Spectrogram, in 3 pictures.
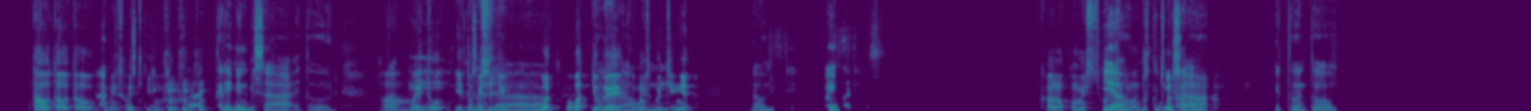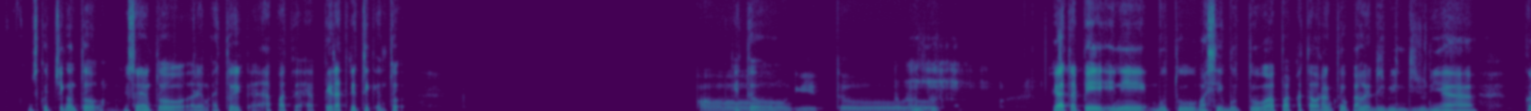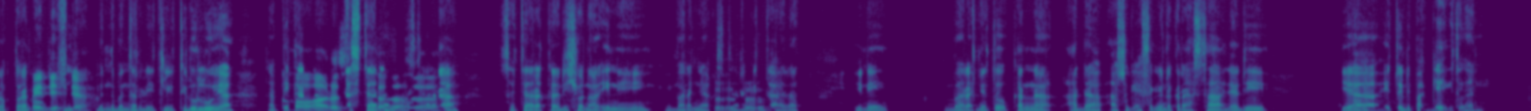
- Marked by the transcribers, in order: chuckle; unintelligible speech; unintelligible speech; other background noise; unintelligible speech; unintelligible speech
- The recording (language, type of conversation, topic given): Indonesian, podcast, Apa momen paling berkesan saat kamu menjalani hobi?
